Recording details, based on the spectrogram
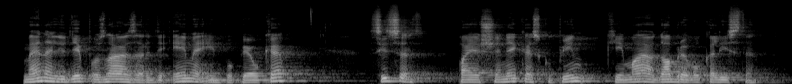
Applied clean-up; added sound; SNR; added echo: neural mask model Resemble Enhance denoiser.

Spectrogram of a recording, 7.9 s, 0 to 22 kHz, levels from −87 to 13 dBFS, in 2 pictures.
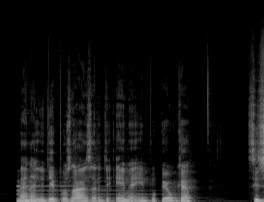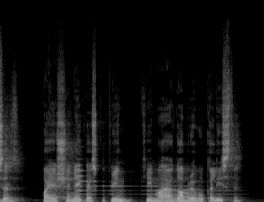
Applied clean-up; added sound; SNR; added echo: neural mask model RNNoise.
